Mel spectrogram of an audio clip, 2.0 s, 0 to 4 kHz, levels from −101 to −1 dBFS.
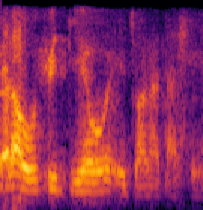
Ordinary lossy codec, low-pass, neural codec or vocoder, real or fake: AAC, 16 kbps; 3.6 kHz; vocoder, 44.1 kHz, 128 mel bands, Pupu-Vocoder; fake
